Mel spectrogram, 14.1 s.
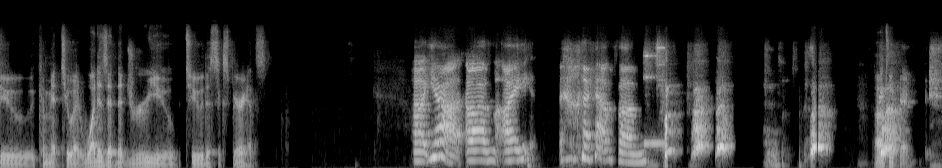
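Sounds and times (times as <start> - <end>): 
speech: 0.0 - 4.0, 6.2 - 10.6, 11.5 - 12.4, 13.1 - 14.1
dog barking: 10.0 - 11.1, 12.0 - 12.6, 13.2 - 13.7.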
